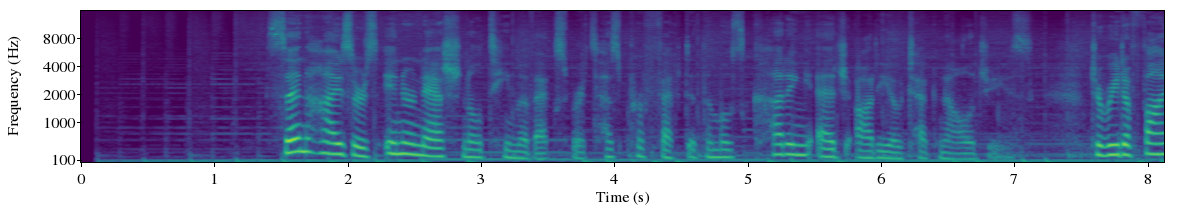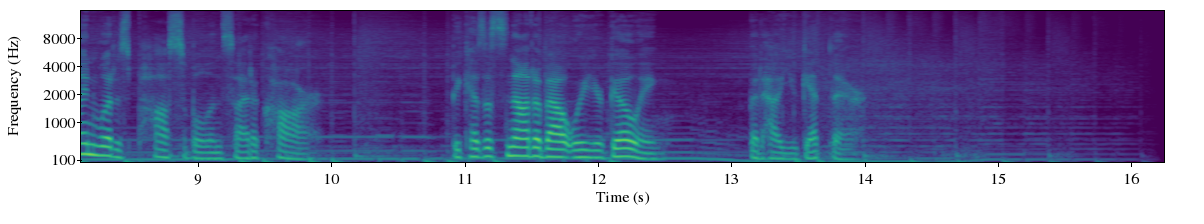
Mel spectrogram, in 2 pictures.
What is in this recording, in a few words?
Brand Narration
